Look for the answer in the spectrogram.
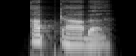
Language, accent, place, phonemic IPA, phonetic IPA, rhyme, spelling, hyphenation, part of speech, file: German, Germany, Berlin, /ˈapˌɡaːbə/, [ˈʔapˌɡaːbə], -aːbə, Abgabe, Ab‧ga‧be, noun, De-Abgabe.ogg
- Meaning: 1. levy, tax, duty 2. delivery, delivering (often used for delivery of pharmaceuticals drugs, chemical liquids, other substances and agents)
